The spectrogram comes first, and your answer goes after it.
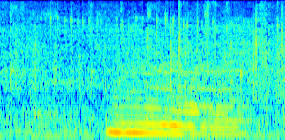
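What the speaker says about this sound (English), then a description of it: "Now they're sizzling." A soft sizzle of lobster frying in a pan, with a brief whistling tone partway through; no talking.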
